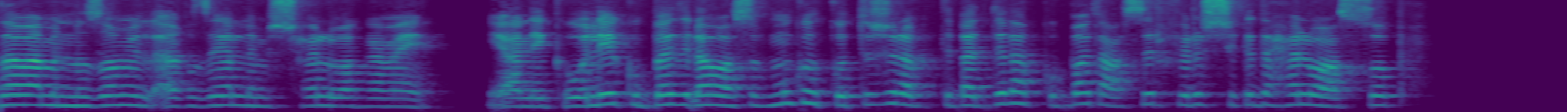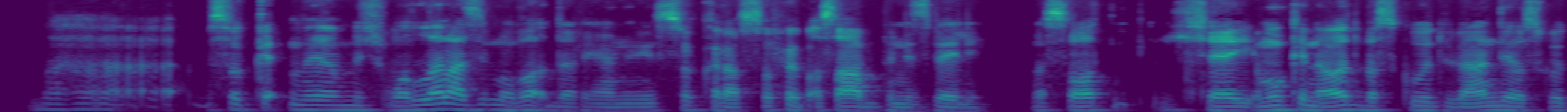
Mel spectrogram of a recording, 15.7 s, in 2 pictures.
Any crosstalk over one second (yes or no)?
no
